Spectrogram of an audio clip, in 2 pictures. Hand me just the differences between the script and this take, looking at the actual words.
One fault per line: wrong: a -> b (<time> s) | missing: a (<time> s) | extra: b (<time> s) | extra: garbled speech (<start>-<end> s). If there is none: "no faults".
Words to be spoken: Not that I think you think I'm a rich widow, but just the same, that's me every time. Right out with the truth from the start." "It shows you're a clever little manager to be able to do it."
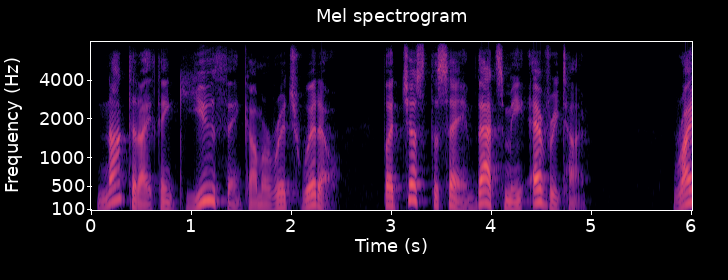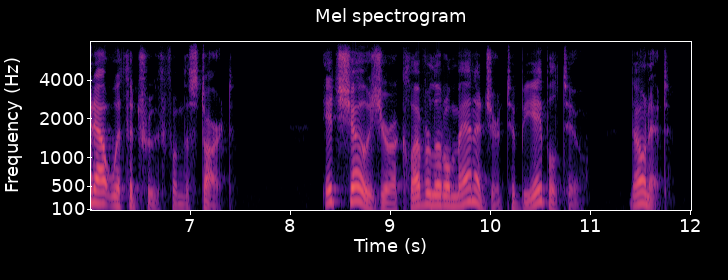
wrong: do -> don't (11.4 s)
